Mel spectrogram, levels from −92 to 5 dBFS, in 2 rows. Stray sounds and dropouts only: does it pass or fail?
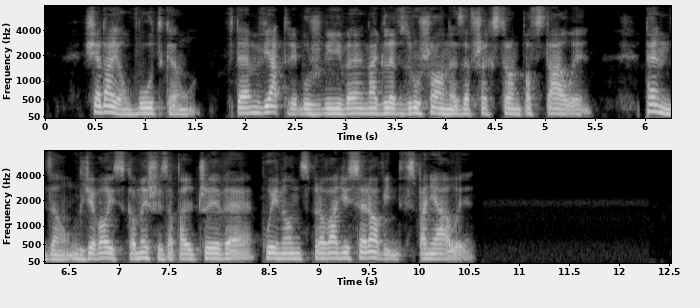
pass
